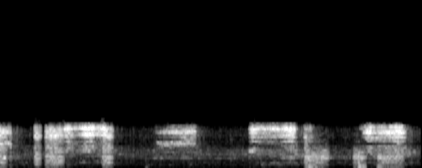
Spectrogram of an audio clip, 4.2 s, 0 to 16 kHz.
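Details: Owl nest in the evening, April 19, 2017, about 8 PM, during food deliveries to the owlets. Breathy hissing screeches are broken by several sharp scuffling knocks.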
